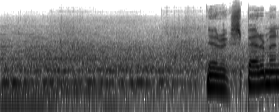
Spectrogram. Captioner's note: boat motor rumbling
